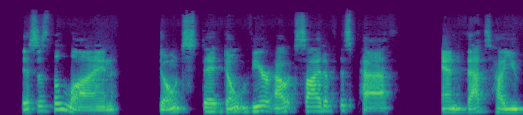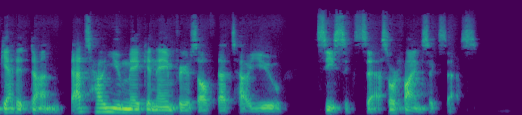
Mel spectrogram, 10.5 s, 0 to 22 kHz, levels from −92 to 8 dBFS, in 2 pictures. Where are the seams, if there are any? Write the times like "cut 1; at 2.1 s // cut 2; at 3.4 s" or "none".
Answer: none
